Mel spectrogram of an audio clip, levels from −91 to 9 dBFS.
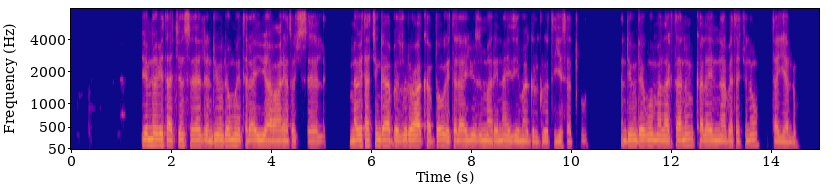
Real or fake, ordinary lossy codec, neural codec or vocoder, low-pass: fake; Opus, 16 kbps; codec, 44.1 kHz, 7.8 kbps, DAC; 7.2 kHz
